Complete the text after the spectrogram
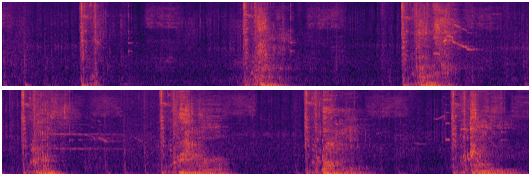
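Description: A pickaxe strikes rock again and again with heavy, crunching thuds.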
